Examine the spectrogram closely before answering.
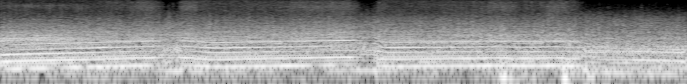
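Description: Tyres crunch over sand and gravel.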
